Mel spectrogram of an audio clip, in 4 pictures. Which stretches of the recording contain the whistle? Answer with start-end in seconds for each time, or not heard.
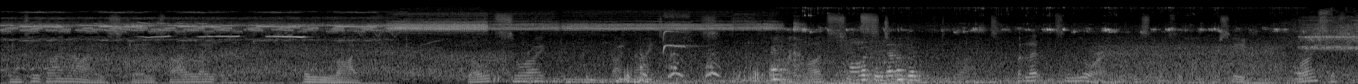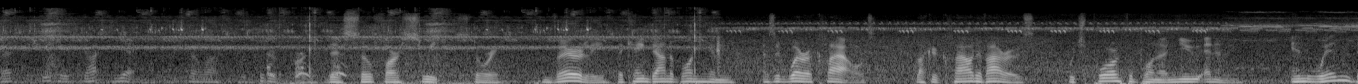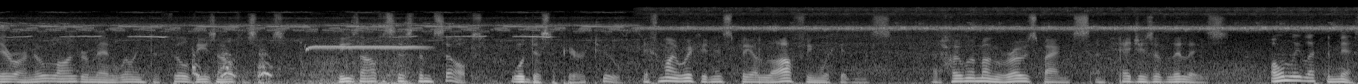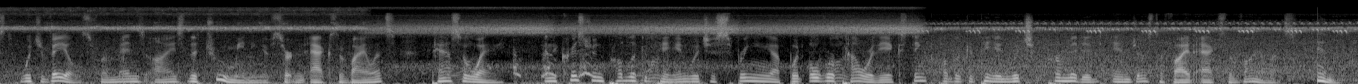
6.6-7.0, 30.2-31.5.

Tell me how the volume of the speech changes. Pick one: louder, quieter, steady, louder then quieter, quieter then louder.
louder.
